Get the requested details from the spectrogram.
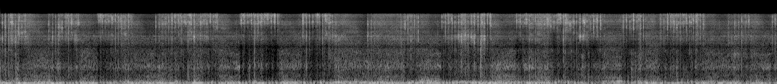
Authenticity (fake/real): fake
